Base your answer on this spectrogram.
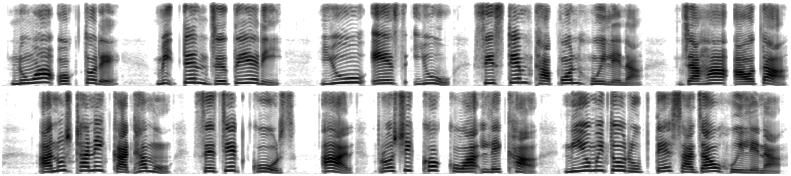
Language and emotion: Santali, neutral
